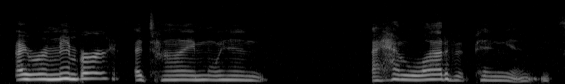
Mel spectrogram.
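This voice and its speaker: Quiet and at a very slow pace, a woman speaks with a fairly high pitch, ordinary pitch variation and long, frequent pauses. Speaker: business owner, CEO of a sign company. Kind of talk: podcast interview.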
